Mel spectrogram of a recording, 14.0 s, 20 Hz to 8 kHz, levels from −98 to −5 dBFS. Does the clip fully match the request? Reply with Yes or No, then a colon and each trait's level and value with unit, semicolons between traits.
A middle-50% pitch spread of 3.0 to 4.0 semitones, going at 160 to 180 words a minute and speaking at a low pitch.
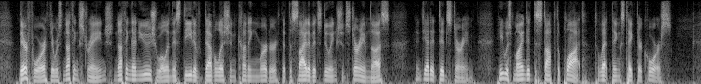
No: average, 3.6 semitones; average, 190 wpm; low, 105 Hz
